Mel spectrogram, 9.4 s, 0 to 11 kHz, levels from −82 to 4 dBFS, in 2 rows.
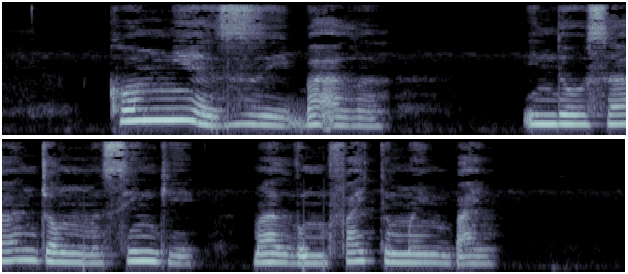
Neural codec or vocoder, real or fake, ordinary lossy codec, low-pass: none; real; MP3, 96 kbps; 9.9 kHz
